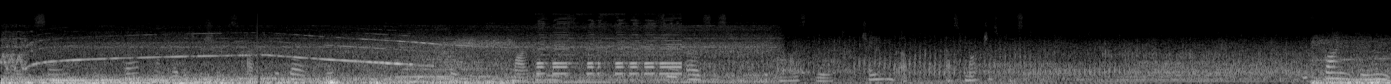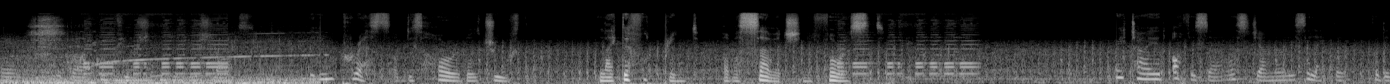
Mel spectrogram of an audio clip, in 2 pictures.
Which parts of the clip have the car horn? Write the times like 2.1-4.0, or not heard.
5.3-6.8, 14.7-16.2, 22.2-23.8.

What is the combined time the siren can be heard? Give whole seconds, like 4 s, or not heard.
9 s.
